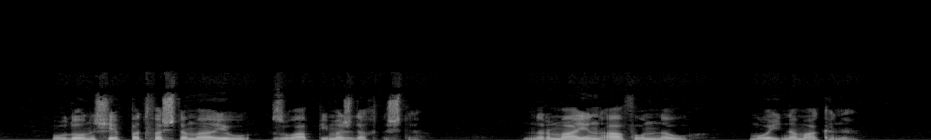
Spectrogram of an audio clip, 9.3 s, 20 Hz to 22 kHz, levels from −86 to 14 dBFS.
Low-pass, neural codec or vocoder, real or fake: 10.8 kHz; none; real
